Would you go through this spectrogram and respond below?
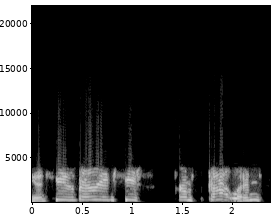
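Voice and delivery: put-on very high little-old-lady voice; elderly Scottish woman. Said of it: "little elderly woman who's, like, ninety".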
